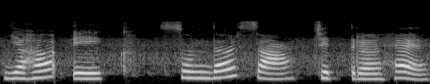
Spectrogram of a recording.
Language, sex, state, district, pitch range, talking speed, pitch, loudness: Hindi, female, Madhya Pradesh, Dhar, 260-300 Hz, 85 wpm, 280 Hz, -15 LUFS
